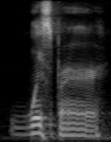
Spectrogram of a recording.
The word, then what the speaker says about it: whisper: So you say whales, whisper, whistle. So that's the sound of the WH. Don't forget, the H is silent.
